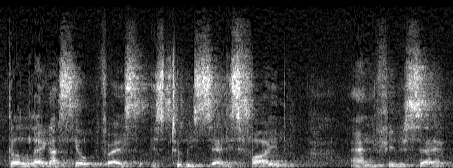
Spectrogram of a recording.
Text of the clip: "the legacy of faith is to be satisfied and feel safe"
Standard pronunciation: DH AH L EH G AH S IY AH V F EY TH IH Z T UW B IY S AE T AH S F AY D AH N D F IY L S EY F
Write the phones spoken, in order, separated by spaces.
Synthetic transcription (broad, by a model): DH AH L EH G AH S IY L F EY S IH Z T UW B IY S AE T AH S F AY D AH N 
